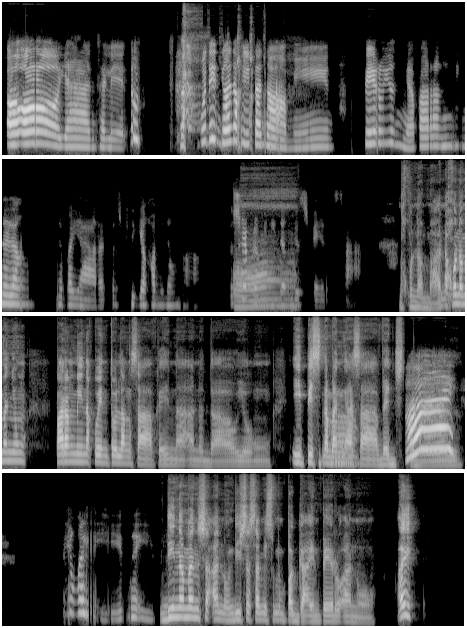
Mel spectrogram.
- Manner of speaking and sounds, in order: static; distorted speech; chuckle; laugh; surprised: "Ay!"
- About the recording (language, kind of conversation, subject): Filipino, unstructured, Ano ang reaksyon mo kapag may nagsabing hindi malinis ang pagkain?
